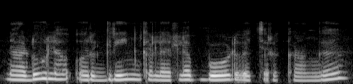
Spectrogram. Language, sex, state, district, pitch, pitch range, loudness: Tamil, female, Tamil Nadu, Nilgiris, 210 Hz, 200-230 Hz, -15 LUFS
